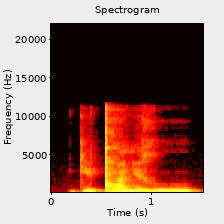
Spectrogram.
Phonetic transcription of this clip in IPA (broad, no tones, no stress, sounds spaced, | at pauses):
kʲ e ɡ͡ǃ a lʲ ɛ ɣ u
